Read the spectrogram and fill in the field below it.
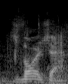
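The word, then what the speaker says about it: Dvořák: sure I say his name right uhor jaac zorack that's how you say it yeah I like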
